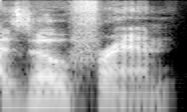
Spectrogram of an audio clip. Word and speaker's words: Zofran: is an F Zofran maybe not but yeah Zofran is how it's pronounced and uh yeah I remember my wife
